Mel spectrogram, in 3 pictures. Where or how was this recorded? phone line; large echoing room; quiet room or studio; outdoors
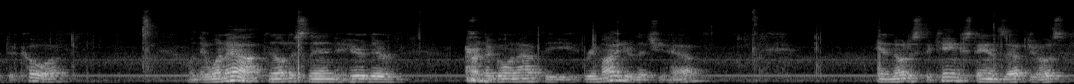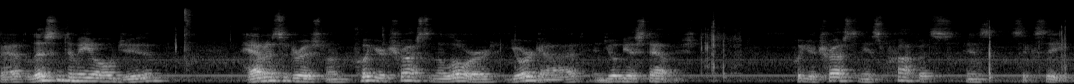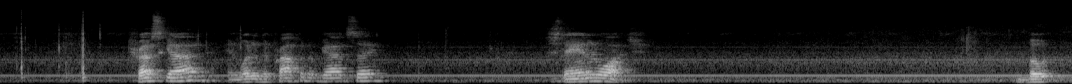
large echoing room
